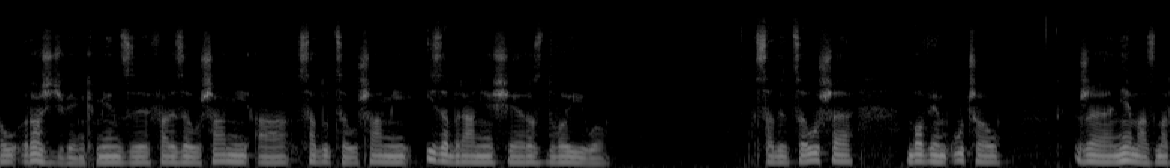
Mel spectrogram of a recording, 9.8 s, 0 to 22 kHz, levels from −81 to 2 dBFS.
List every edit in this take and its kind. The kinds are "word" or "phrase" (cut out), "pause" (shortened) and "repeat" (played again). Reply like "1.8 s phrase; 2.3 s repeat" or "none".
none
